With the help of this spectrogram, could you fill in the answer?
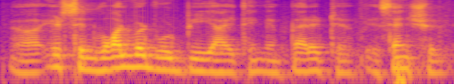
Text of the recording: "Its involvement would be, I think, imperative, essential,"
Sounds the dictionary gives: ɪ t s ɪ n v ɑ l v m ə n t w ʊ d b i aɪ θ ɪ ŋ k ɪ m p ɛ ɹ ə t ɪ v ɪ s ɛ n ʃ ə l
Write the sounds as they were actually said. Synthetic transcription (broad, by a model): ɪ t s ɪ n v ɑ l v ə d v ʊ d b i aɪ t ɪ ŋ k ɪ m p ɛ ɹ ə t ɪ v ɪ s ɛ n ʃ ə l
